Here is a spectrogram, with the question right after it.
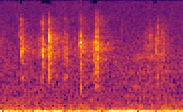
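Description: Quick bursts of computer keyboard typing while entering a Gmail label search, about eight light clicks in an uneven rhythm, close and fairly quiet, with no talking.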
